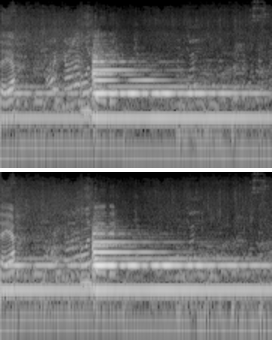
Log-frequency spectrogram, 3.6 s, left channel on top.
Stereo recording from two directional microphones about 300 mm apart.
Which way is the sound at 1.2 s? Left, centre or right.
Right.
